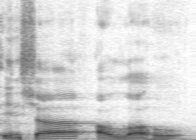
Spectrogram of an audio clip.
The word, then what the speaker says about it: insyaallahu: Yang benar insyaallahu. Insyaa itu artinya jika insya itu inika. Syaa artinya berkehendak. Allahu artinya jika Allah berkehendak.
